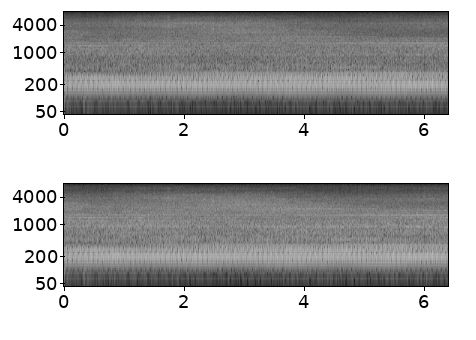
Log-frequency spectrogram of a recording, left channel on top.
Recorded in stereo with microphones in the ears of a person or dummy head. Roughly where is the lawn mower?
Right.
